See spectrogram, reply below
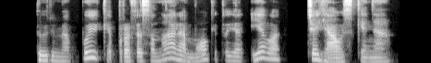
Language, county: Lithuanian, Alytus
